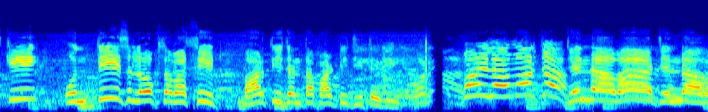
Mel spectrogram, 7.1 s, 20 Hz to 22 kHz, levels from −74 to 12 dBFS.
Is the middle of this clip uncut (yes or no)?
no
